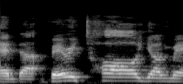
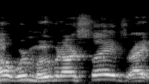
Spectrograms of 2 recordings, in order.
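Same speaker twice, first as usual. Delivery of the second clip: put-on Southern accent, raised and high in pitch; 5 semitones higher, 4 dB louder than usual. Retelling a student's classroom performance of a settler moving west, in a southern accent. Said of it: "so he has this Southern accent".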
